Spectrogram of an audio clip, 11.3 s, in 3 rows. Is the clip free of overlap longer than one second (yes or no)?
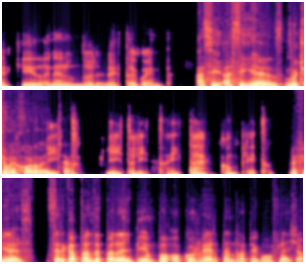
yes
